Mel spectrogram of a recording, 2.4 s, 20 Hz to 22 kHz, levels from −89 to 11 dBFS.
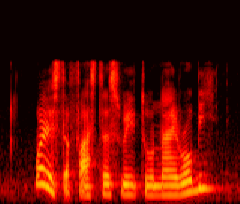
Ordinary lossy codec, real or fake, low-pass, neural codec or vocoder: none; real; 7.2 kHz; none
